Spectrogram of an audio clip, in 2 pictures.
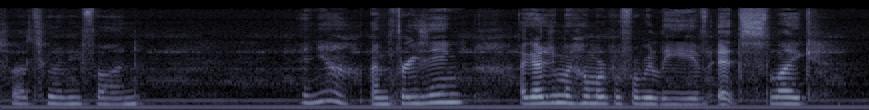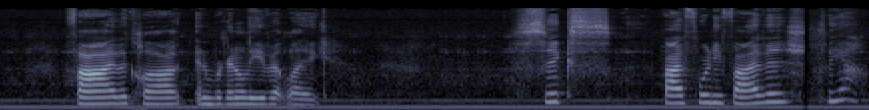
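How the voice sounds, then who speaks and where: Stuffy teen girl rambling into her phone at home, high voice, kinda sniffly. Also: fairly even intonation, unhurried, long pauses, a little hiss or hum. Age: teens. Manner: chatty, rambling with lots of "like". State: congested, sniffly. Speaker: vlogger. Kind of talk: casual vlog chat. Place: home rooms and bedroom. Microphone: phone held at arm's length.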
